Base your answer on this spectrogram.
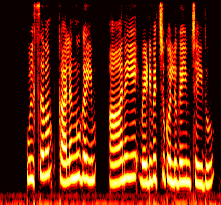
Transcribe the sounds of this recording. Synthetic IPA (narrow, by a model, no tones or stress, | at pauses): ulsɐʋɐmkɐlɐŋːuɣɐjumaːnɐjeʋe̞ɽiʋet͡ɕːuko̞lːuɣɐjumt͡ɕe̞jt̪̬u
